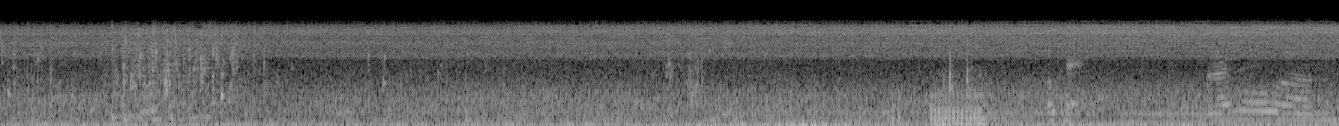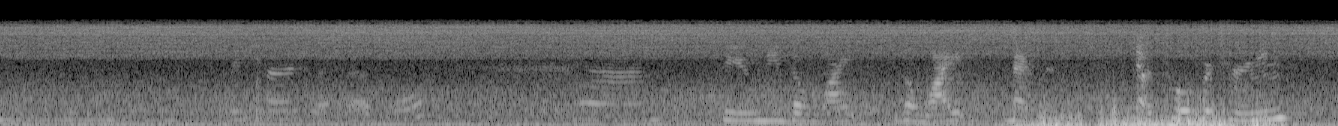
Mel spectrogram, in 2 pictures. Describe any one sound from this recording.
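Water splashes in a small pool.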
